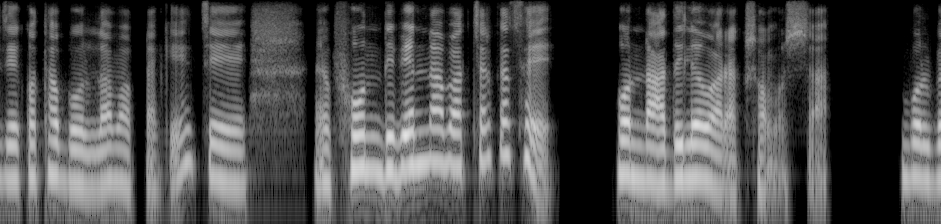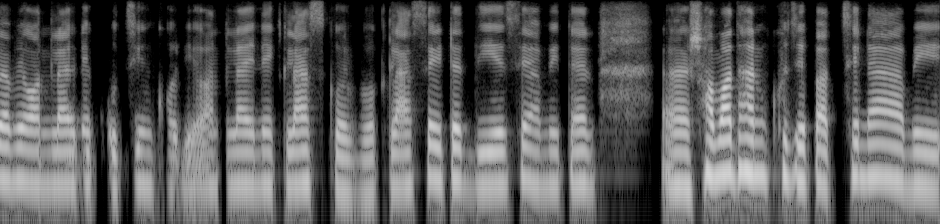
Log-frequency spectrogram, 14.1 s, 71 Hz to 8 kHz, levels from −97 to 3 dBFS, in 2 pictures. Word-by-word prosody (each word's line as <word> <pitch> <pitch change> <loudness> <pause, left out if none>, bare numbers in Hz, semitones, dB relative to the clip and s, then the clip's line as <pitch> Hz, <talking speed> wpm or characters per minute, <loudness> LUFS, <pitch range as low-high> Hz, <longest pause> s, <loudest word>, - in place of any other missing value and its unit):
যে 185 - +3
কথা 195 +2 -1
বললাম 170 +1 0
আপনাকে - - -13 0.2
যে, 195 - -1 0.8
আ - - -5 0.2
ফোন 230 +1 +6
দিবেন 230 +2 +7
না 265 - +4
বাচ্চার 245 +3 0
কাছে। 295 -1 0 0.6
ফোন 205 -1 +6
না 180 - +5
দিলেও 190 0 +6
আরেক 150 - -4
সমস্যা। - - -9 0.7
বলবে 190 -1 +1
আমি 180 0 0
অনলাইনে 165 0 -2
কোচিং 160 +2 -7
করি, 150 -2 -9
অনলাইনে 160 0 -3
ক্লাস 165 0 0
করব। 140 -2 -2 0.2
ক্লাসে 160 +3 -2
এটা 180 +1 +2
দিয়েছে 160 +3 -1
আমি 160 0 -6
তার 165 0 -1 0.6
আ - - -1 0.2
সমাধান 210 +1 +6
খুঁজে 195 -3 +1
পাচ্ছি 170 +3 -1
না। 195 - +3 0.2
আমি 160 0 -2
175 Hz, 150 wpm, -24 LUFS, 160-205 Hz, 0.8 s, দিবেন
